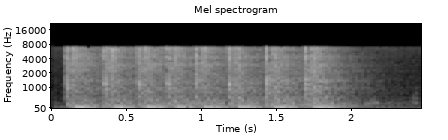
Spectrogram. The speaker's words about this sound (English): Sounds like her knock.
